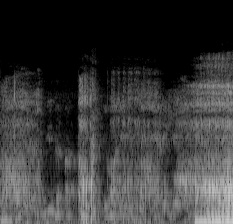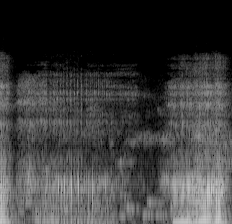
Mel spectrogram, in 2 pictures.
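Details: Adult man (father) snoring during sleep: loud low rattling snores recurring every few seconds, quieter breathing between, faint room noise; snoring.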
